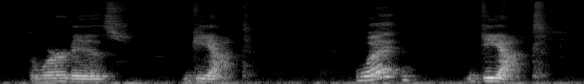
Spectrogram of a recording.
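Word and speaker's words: gyatt: right the word is gat what Gat spell that word g y a t t Gat Gat G yeah Gat sounds like Get please use it in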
